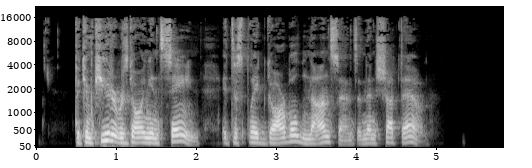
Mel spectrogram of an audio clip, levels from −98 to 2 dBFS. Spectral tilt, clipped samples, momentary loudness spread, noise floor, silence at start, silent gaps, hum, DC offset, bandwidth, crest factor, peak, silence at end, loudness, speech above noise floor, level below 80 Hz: -4 dB/octave; under 0.1%; 11 LU; -79 dBFS; 0.5 s; none; none; under 0.1%; 16.5 kHz; 16 dB; 0 dBFS; 1 s; -15 LUFS; 64 dB; -54 dBFS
